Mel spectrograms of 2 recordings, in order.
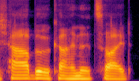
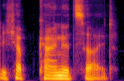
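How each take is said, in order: First: The verb is said in full, two syllables. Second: The verb is cut short to one syllable. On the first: This form is not used in casual speech. The speaker calls it wrong. "I wouldn't say ich habe keine Zeit. Too many syllables" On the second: This is everyday spoken German. The speaker calls it right. "So this is how we speak"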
